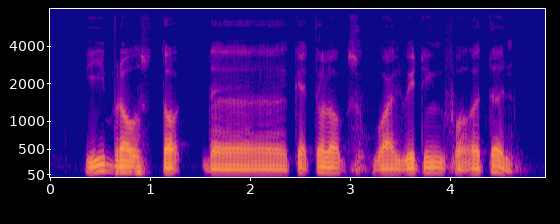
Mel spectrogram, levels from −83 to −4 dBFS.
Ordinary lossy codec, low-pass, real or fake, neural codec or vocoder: none; 7.2 kHz; real; none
